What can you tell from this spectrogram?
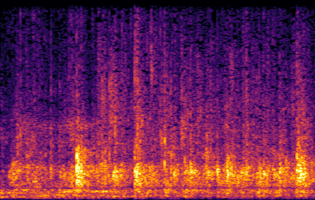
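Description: An audience breaks into steady applause for a volunteer coming up, a dense, even patter of many hands clapping at moderate loudness for a couple of seconds with no voices over it.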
